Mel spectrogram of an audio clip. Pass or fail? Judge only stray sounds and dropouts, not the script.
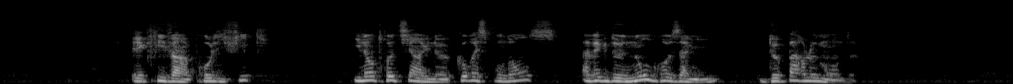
pass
